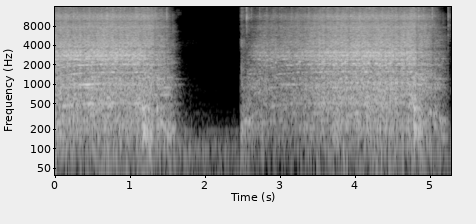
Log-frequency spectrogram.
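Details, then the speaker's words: 1980 Ford F100 sitting 29 years, new battery, penetrating oil in cylinders, no fuel yet: two cranking bursts of about two seconds, even chug around three per second, turns over freely but doesn't fire; positive battery cable was smoking and sparking. "After installing a new battery, I wanted to see if it would crank. This will also blow any excess penetrating oil out of the spark plug holes."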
